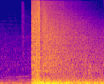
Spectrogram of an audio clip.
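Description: A sudden loud cinematic boom about half a second in, a trailer impact hit with a deep rumble that rings on after it.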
